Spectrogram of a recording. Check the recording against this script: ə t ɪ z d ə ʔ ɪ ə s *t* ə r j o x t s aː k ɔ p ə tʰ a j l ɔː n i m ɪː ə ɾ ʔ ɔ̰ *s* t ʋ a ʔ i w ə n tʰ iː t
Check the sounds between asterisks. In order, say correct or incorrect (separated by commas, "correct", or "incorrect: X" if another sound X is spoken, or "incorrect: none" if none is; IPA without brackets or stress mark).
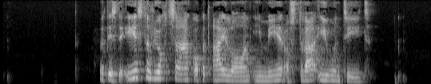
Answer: correct, correct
